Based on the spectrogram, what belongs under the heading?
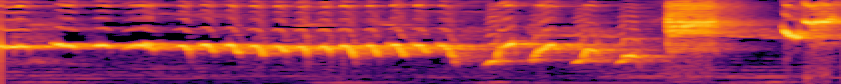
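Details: White-rumped shama kretekan fighter sound used to make silent shamas respond: a fast rattling trill of repeated down-slurred notes, then a few looping whistles and a harsh noisy burst near the end.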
